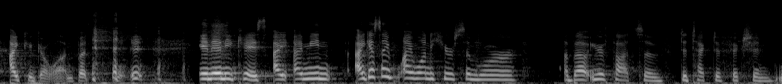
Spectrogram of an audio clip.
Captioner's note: chuckle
